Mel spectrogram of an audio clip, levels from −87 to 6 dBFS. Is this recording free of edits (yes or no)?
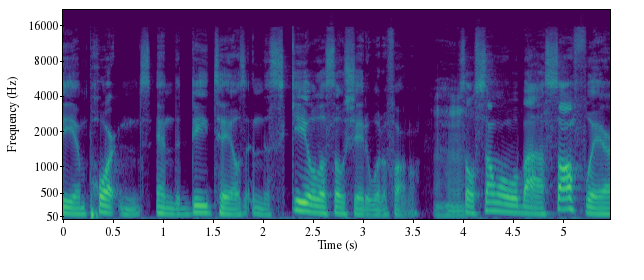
yes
